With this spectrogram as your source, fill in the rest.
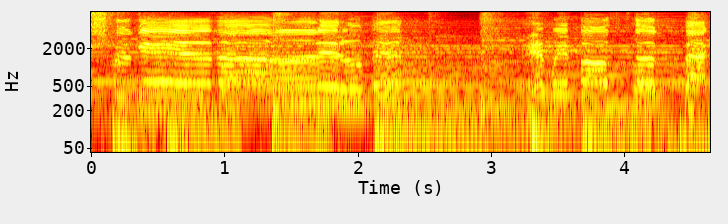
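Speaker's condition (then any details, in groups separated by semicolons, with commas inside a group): No condition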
